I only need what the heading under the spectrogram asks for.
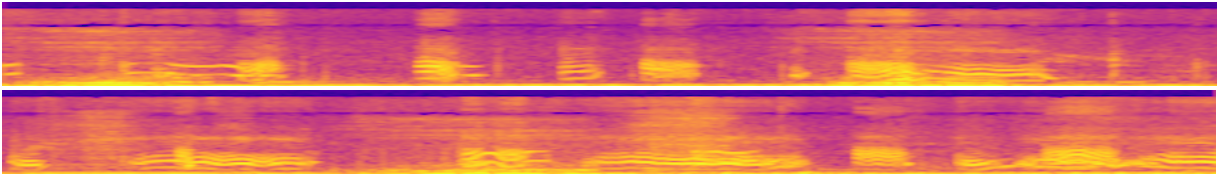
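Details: Repeated squeaky mewling from newborn puppies aged birth to three weeks: short quavering cries roughly every second or two, some overlapping, with soft snuffles and a low background hum throughout.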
